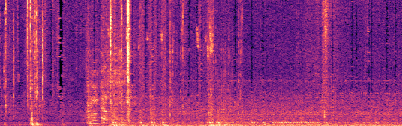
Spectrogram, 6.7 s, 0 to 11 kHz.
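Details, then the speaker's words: Carbureted 1988 Toyota Corolla at a carburetor shop: ragged crank, then uneven lumpy wandering idle; shop diagnosed a completely shot carburetor, engine otherwise mechanically fine, always starts up rough. "it always starts up like a bag of [ __ ]"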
